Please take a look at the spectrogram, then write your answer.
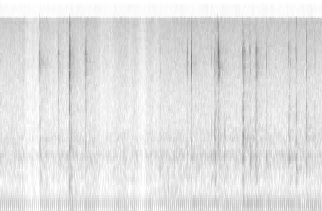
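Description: Fingers tap rapidly on a computer keyboard, a quick irregular run of light clicks, close and fairly quiet, with no talking.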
